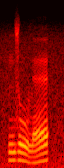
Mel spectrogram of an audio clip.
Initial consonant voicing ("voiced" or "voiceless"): voiced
